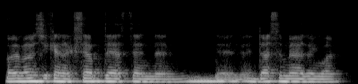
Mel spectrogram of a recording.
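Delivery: usual speaking voice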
